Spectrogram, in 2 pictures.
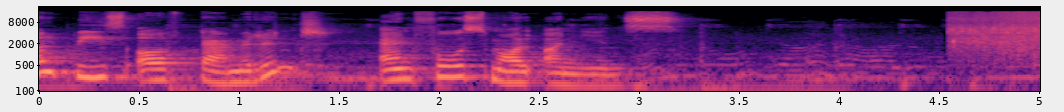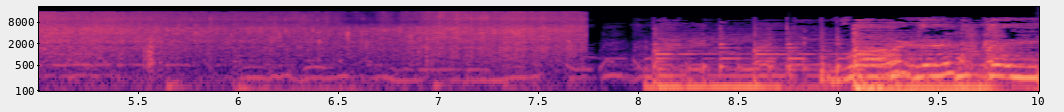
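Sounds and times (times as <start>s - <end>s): music with indian instruments: 3.3s - 10.0s
fish sizzling in hot oil: 4.6s - 7.8s.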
